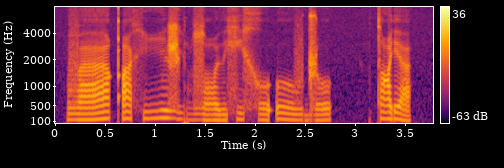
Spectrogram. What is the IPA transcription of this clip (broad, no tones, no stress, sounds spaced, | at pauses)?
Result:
v aː qʼ a x iː ʐ i̤ ɾ o̤ zˤ ʉː xʲ e x o ʔ oː v ɖ͡ʐ o | tˤ i ɾʲ a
